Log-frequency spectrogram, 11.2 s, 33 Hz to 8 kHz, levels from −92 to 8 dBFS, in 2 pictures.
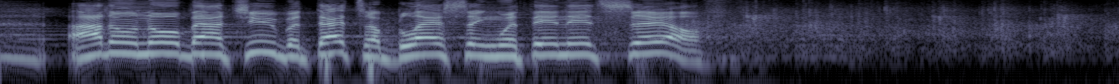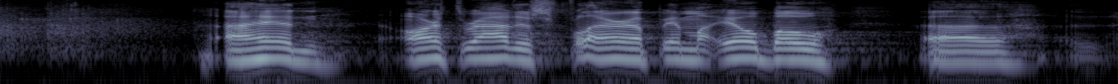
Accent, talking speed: American, 105 wpm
